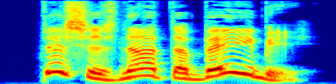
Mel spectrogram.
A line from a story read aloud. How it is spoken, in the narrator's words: she exclaimed in startled tones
